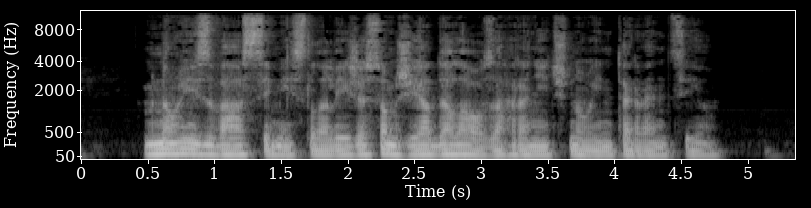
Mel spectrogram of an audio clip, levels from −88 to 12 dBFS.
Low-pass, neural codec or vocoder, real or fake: 10.8 kHz; none; real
